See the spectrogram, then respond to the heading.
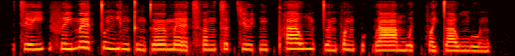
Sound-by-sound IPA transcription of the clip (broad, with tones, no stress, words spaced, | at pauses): t͡se˨˥j | fe˨˥j mɛː˥t̚t̪ʊ˧ŋ jɪ˨ŋt̪ɪ˨˩ŋt̪œː˨mɛː˨˩ t͡sʰɐ˨˧ŋt͡sɐ˥t̚ t͡syː˨t̚ŋɐ˧k̚pʰaː˥w mɵ˨t̚t̪ɵ˨˥nfɐ˧ŋpʊ˨k̚ laː˧mwɪ˨k̚ fɐ˨jt̪aː˧wŋuː˨˩n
